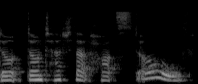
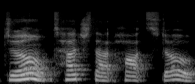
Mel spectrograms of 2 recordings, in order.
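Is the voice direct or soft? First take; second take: soft; direct. First: The voice is soft and gentle. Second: The voice is firm and direct. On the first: The speaker calls it wrong. "You can't be soft with a voice and say" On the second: The speaker calls it right. "It has to be quite direct"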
